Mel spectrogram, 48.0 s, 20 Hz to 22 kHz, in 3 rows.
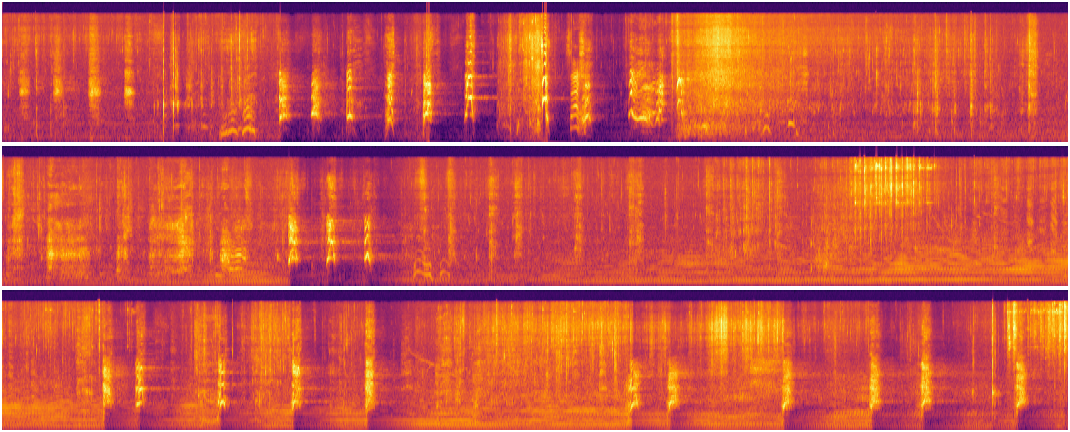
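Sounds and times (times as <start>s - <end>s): dog barking: 4.2s - 7.3s, 20.3s - 21.7s, 33.5s - 34.3s, 35.2s - 35.4s, 36.3s - 36.6s, 37.4s - 37.8s, 41.4s - 42.2s, 43.7s - 44.0s, 45.0s - 46.1s, 47.2s - 47.5s
water splashing: 5.9s - 21.3s, 26.0s - 31.0s, 31.8s - 37.9s, 38.5s - 44.0s
steady droning hum: 14.9s - 47.9s.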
